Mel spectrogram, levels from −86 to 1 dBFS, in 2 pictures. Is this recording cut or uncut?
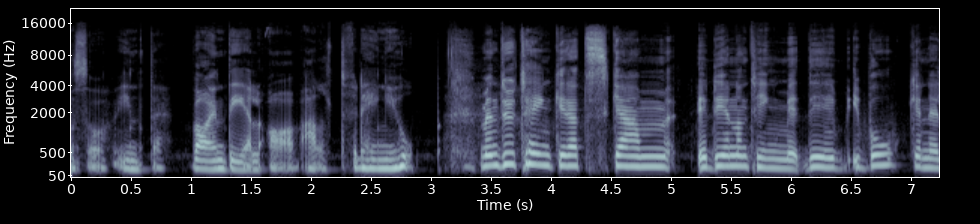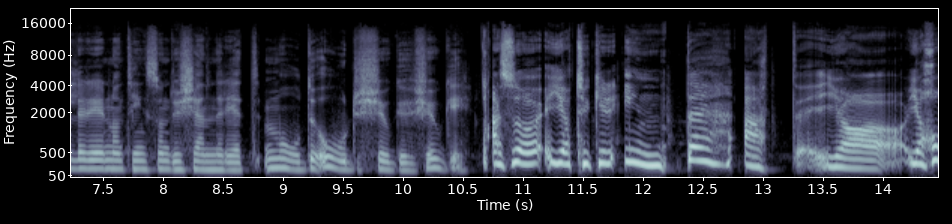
uncut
